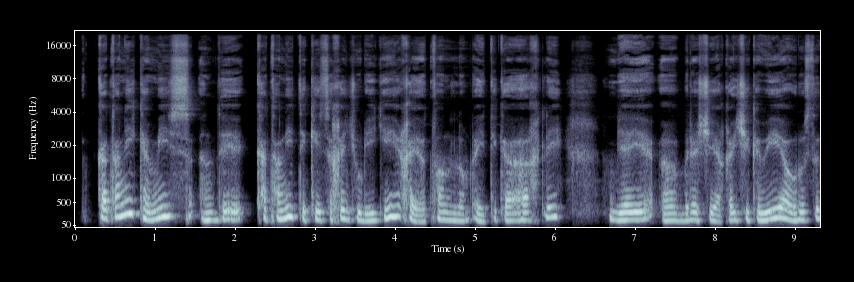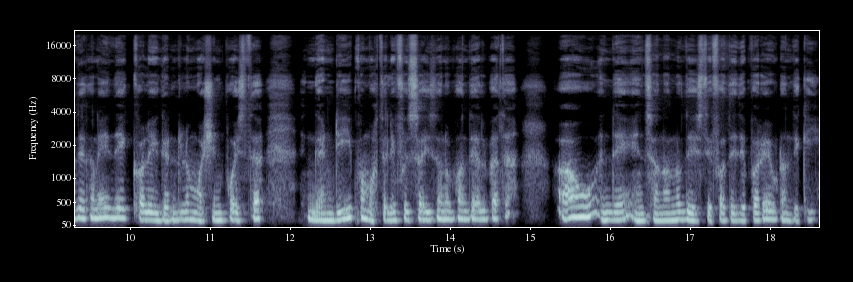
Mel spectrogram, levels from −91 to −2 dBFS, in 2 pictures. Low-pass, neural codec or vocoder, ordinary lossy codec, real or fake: none; none; none; real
